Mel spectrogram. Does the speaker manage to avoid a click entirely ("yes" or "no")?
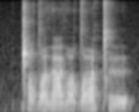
no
